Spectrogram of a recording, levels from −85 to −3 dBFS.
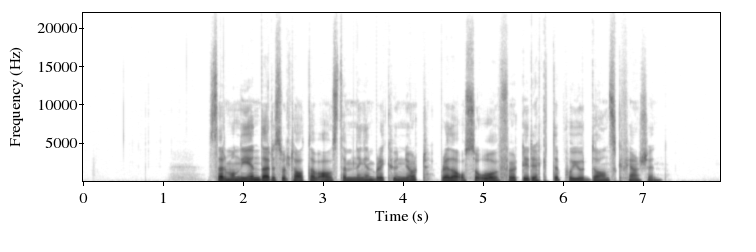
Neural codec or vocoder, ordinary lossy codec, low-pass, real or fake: none; none; none; real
